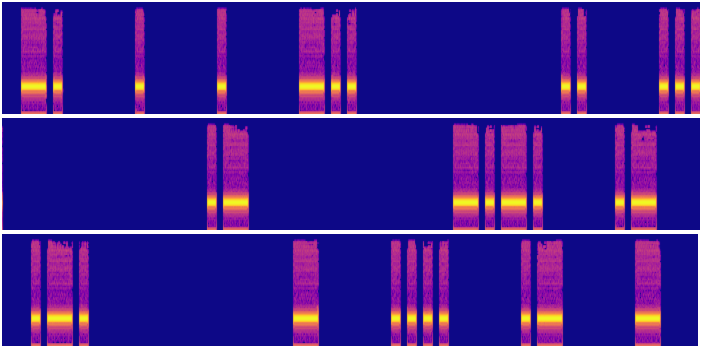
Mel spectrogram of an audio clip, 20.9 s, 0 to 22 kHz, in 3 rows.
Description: Morse code, heard as a keyed tone, about 15 wpm, spaced as for 8 wpm, 1000 Hz. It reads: NEED IS A CAR THAT
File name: qotdfiles / 8wpm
